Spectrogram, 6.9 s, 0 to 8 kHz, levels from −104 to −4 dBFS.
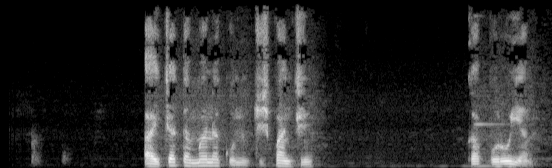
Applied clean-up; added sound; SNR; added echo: none; none; none; none.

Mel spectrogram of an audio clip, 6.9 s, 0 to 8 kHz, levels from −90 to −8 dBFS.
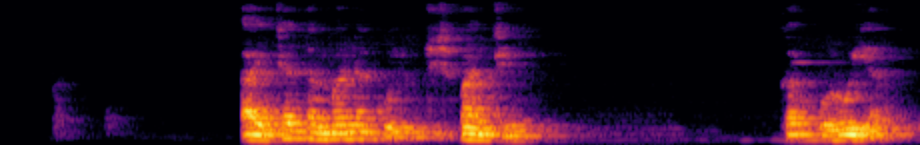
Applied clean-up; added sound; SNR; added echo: none; none; none; reverberation time 0.9 s.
